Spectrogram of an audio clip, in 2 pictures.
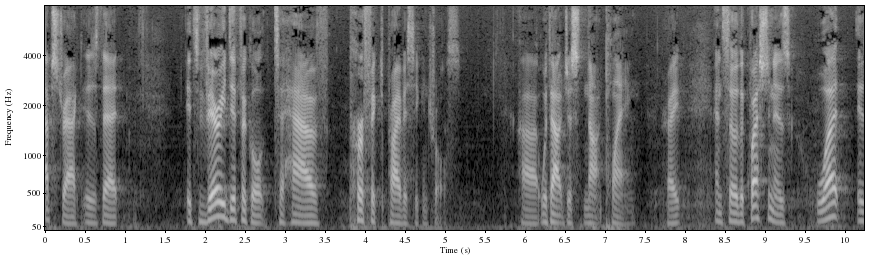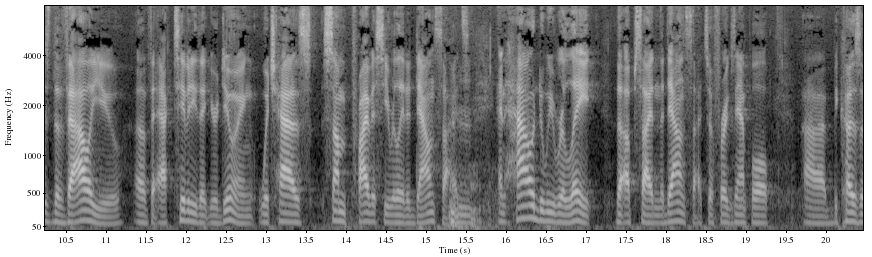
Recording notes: As part of The Atlantic Meets the Pacific 2013 conference presented by The Atlantic and UC San Diego.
